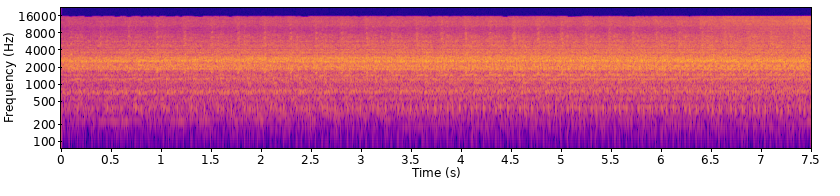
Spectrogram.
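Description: A 5-inch gauge Stirling single model steam locomotive running steadily on a rolling road: a fast, even hiss from its cylinders with the rattle of its motion and rollers. It is being run to clear water out of the cylinders.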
